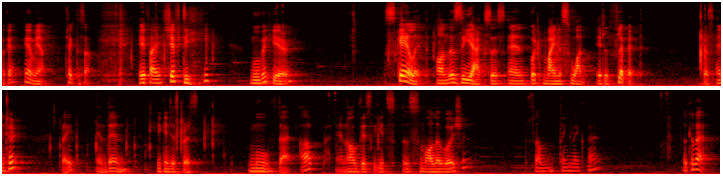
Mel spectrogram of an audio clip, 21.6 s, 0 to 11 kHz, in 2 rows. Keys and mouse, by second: 2.3 shift+d, 5.8 s, 11.6 alt+middle click, 11.9 alt+middle click, 12.8 shift+middle click, 13.4 g, 16.3 s.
